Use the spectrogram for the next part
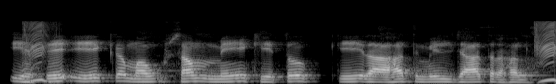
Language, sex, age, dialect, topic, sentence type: Bhojpuri, male, 31-35, Western, agriculture, statement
